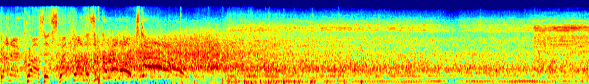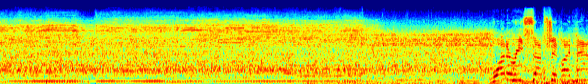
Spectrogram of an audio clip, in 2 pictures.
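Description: A large crowd cheers and roars loudly in a big arena.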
